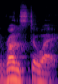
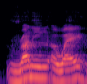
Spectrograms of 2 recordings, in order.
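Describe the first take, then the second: First: "runst" squeezed into one syllable, rʌnst; shortened word. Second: "running" said in full as two syllables, ru-nning, a little slow; full word. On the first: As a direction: clip "runst away" to a single quick syllable. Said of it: "running becomes one syllable, runst". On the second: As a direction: spell out "running away" with both syllables of running clear. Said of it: "So running becomes one syllable". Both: Shown as a demonstration.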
